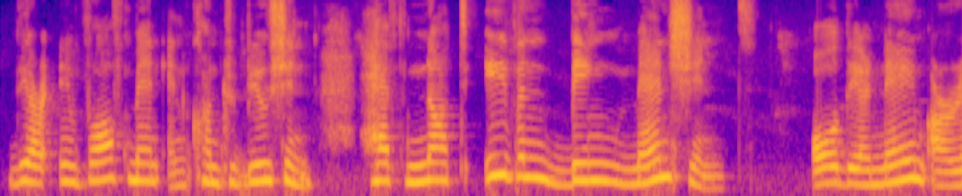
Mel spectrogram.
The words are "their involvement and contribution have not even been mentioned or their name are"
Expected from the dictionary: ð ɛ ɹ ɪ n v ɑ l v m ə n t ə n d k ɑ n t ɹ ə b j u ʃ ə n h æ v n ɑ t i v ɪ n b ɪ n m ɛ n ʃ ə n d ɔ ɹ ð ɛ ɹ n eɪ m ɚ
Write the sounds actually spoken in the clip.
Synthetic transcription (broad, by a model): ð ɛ ɹ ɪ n v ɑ l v m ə n t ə n k ɑ n t ɹ ə b j u ʃ ə n h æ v n ɑ t i v ɪ n b ɪ n m ɛ n ʃ ə n d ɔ l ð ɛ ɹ n eɪ m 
